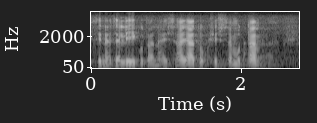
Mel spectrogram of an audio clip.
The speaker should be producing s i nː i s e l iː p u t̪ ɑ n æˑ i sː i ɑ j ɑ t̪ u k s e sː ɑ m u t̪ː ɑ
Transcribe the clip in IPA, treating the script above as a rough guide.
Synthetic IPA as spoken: s i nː æ s e l iː k u t̪ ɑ n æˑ i sː æ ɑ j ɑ t̪ u k s i sː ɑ m u t̪ː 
